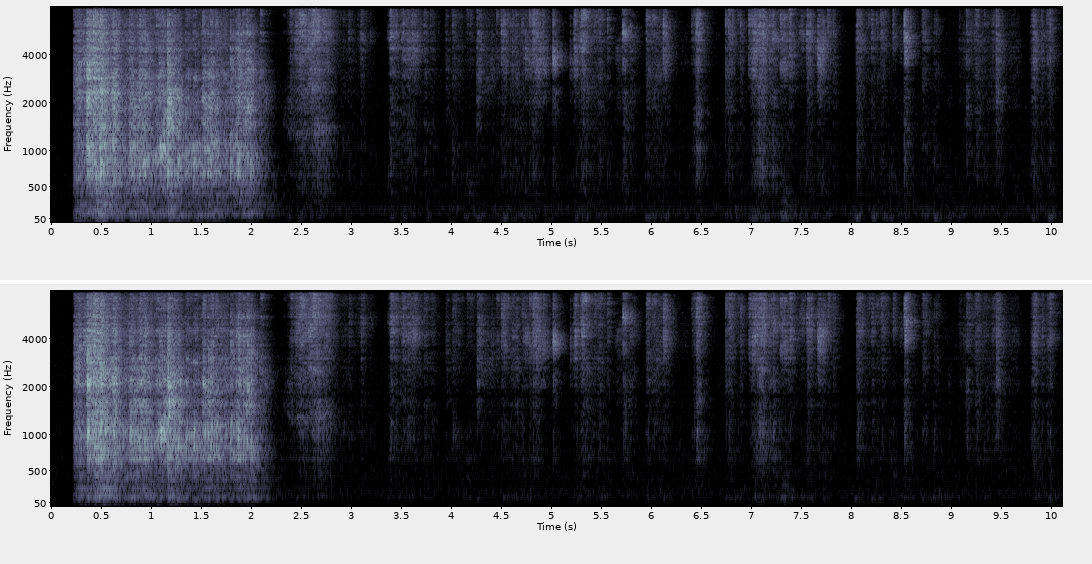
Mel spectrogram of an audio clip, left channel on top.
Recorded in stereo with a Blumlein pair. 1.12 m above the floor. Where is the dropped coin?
70° left, 2.0 m.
